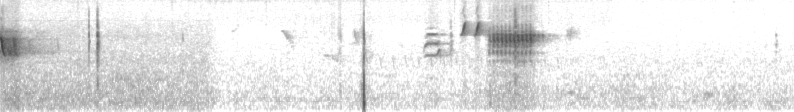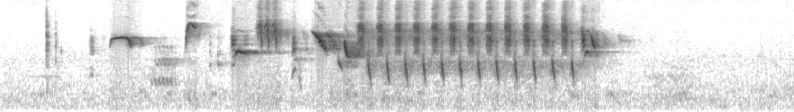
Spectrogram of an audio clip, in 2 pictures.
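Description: A small bird chirping in short high calls, then a rapid trill of evenly spaced notes, about ten a second, lasting about two seconds. A single sharp click comes before the calls.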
